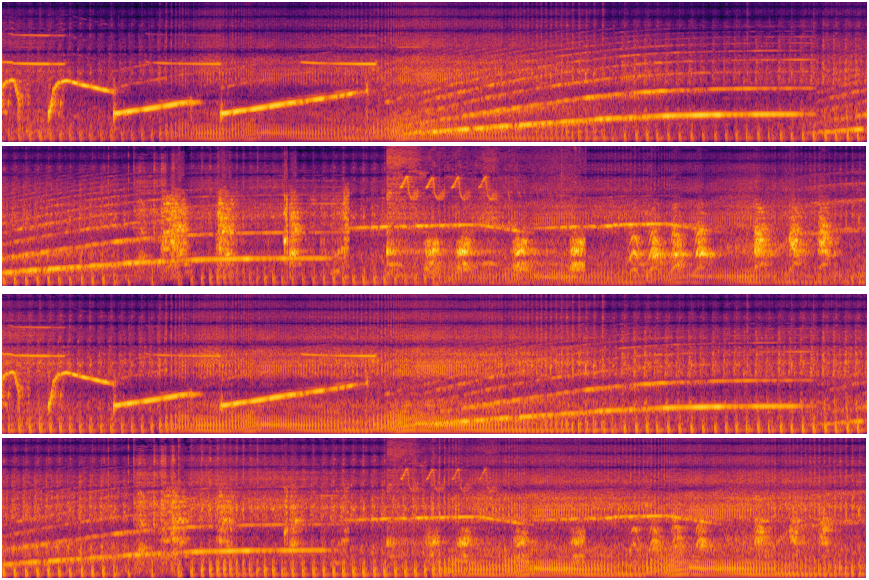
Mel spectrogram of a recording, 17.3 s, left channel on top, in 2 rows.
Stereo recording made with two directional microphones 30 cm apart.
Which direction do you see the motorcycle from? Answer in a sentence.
In this clip you hear the motorcycle on the right.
